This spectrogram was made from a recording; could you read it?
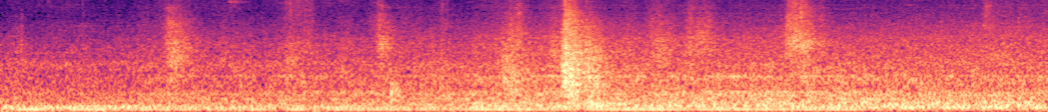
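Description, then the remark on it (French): A large, fridge-like laboratory incubator door being opened: a few soft clicks and rattles build to one sharper clack midway, all over a steady low electrical hum that runs throughout. “Là, vous avez ouvert un gros frigo, c'est ça ? C'est un incubateur.”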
